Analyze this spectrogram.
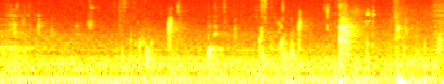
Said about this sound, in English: Hold on, let me take a sip of water here.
